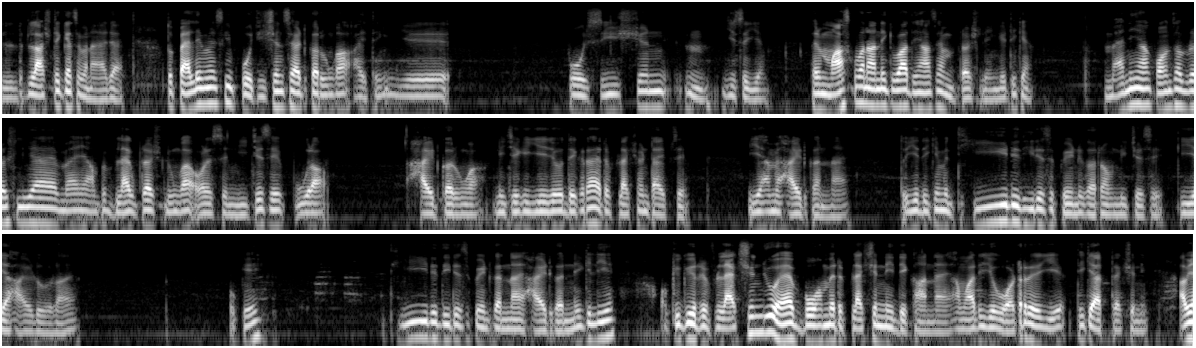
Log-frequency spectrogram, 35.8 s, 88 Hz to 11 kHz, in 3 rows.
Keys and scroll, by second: 13.6-14.8 typing, 32.9 x, 35.1 z.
